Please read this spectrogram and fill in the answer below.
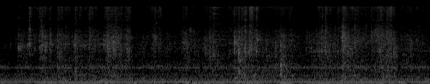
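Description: White wrapping paper rustling and crinkling as a small Beyblade part is unwrapped by hand, with faint small clicks of handling.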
